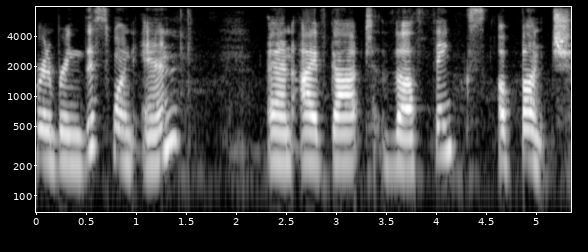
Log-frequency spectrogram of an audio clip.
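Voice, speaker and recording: At a very slow pace, a woman speaks with fairly high pitch. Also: ordinary pitch variation. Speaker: card-making crafter and stamp demonstrator. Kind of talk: craft tutorial. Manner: casual, slightly halting.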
